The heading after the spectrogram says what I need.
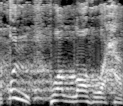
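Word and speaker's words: قُلْ هُوَ اللَّهُ أَحَدٌ: এই জন্য কফটা ভালোভাবে উচ্চারণ করবেন, কুল হুয়াল্লাহু আহাদ এইভাবে উচ্চারণ করবেন। কফটা এটা কিন্তু কফ, এটা কিন্তু কাফ না।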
